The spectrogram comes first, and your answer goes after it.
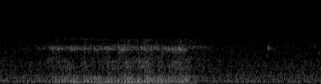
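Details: Sleeping dog snoring loudly while dreaming, one long rough breath lasting about a second and a half, low rumbling with a thin whistled edge, then quiet room hiss.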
